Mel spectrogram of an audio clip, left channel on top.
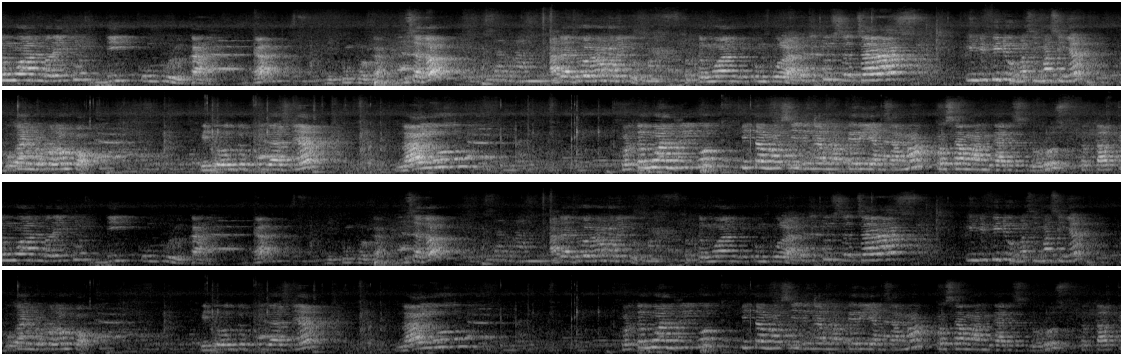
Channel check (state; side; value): quieter; right; 10.4 dB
